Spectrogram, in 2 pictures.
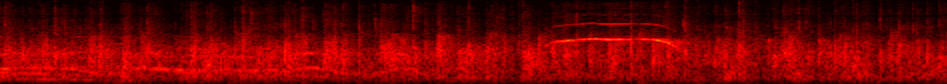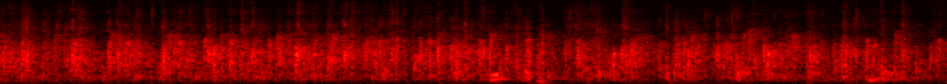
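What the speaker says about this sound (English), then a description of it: "let's give him a round of applause for everything he's been doing today" A church congregation applauds during a Sunday service, sustained even clapping from a full room that continues for several seconds with a few voices murmuring underneath.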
